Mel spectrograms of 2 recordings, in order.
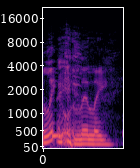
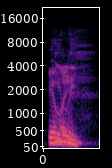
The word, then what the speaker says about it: Illy: And is Lily Illy or Lily? – Don't ever say that again. You just butchered him. – Illy. I-L-L-Y. – Yeah, Illy.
